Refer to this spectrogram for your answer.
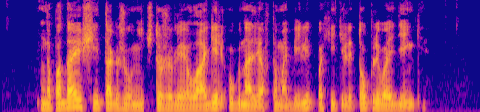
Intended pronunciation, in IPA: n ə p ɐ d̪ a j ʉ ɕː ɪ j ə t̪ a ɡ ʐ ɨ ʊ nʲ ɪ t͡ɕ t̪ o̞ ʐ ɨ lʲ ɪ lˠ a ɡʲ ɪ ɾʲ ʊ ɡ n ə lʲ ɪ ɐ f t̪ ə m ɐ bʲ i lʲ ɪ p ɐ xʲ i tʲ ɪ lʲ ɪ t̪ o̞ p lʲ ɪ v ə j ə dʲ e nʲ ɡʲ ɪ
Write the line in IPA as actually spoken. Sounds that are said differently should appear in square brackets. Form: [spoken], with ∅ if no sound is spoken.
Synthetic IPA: n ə p ɐ d̪ a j ʉ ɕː ɪ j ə t̪ a ɡ ʐ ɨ ʊ nʲ ɪ t͡ɕ t̪ o̞ ʐ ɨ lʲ ɪ lˠ a ɡʲ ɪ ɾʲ ʊ ɡ n [a] lʲ ɪ ɐ f t̪ ə m ɐ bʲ i lʲ ɪ p ɐ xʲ i tʲ ɪ lʲ ɪ t̪ o̞ p lʲ ɪ v ə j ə dʲ e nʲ ɡʲ ɪ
